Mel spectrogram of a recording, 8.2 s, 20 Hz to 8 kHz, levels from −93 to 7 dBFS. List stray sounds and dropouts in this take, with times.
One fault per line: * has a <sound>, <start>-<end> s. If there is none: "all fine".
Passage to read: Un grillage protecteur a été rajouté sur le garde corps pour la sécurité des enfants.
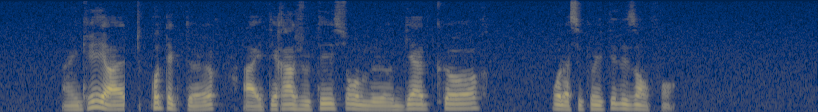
* has a dropout, 1.2-1.4 s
